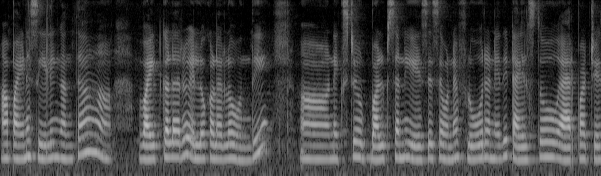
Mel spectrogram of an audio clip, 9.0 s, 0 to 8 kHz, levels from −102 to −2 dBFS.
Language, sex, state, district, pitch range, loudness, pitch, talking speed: Telugu, female, Andhra Pradesh, Visakhapatnam, 190-215 Hz, -40 LUFS, 200 Hz, 125 wpm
